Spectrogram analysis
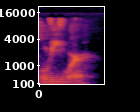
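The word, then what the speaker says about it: Liewer: last name and my last name is spelled l-i-e-w-e-r and it's pronounced Lee were and where are you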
